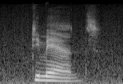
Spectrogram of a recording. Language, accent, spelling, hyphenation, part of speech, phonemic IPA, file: English, US, demands, de‧mands, noun / verb, /dɪˈmændz/, En-us-demands.ogg
- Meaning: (noun) plural of demand; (verb) third-person singular simple present indicative of demand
